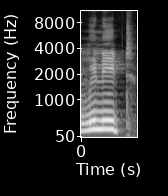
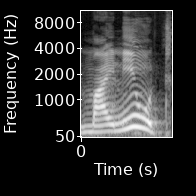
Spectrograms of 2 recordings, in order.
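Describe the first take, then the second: First: The word is said like 'minnit'. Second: The word is said like 'my-newt'. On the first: It refers to a unit of time. "যদি উচ্চারণ হয় মিনিট, তাহলে তোমার সময় বোঝাবে" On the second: It means precise or detailed. "যদি তোমার উচ্চারণ হয় মাইনিউট, তখন মানে হবে যথাযথ"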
